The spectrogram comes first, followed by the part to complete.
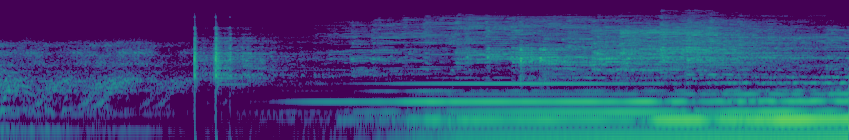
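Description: Instrumental break in a hip-hop track: the beat and vocals drop out, a few sharp percussive clicks come about a second and a half in, then low cello notes come in and hold, growing steadily louder toward the end.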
